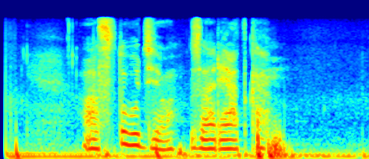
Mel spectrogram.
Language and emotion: Russian, neutral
